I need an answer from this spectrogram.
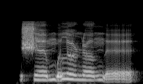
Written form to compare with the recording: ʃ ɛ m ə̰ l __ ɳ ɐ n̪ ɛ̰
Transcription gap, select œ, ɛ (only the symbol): œ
